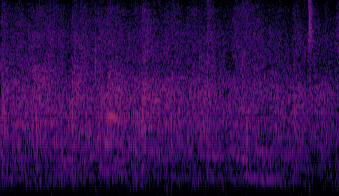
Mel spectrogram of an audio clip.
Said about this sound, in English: I want to preach a little old-fashioned, old-time message. You've got to be right with God. Clap your hands if you believe what I'm preaching.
